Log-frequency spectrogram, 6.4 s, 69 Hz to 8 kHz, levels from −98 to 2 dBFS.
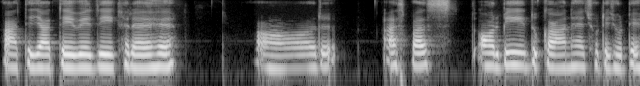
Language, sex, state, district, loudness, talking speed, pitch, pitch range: Hindi, female, Punjab, Pathankot, -16 LUFS, 140 wpm, 200 Hz, 195-215 Hz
